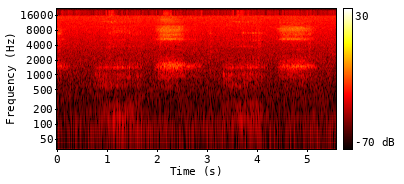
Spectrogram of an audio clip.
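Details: Drunk adult man snoring: regular rough snores with each breath, about 24 breaths a minute, with both breathing in and breathing out rattling softly.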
